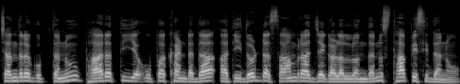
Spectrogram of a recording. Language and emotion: Kannada, neutral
